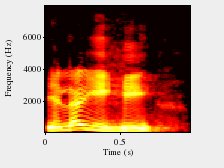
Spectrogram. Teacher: الیہ، حمزہ کو خوب واضح کریں گے، اور الیہ یا لین، یا ساکن سے پہلے زبر، یا لین ہے، نرمی سے ادا کریں گے بغیر کھینچے، ہاکن کی زیر ہے، حرکت ہے، نہیں کھینچیں گے۔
